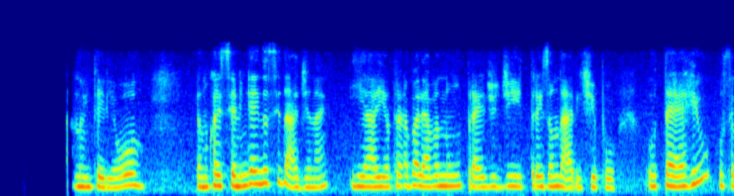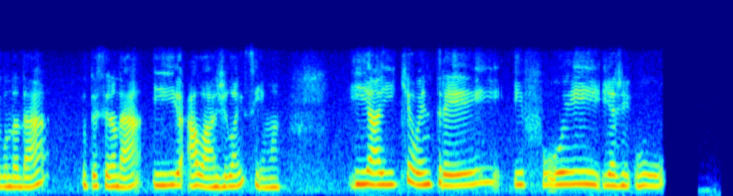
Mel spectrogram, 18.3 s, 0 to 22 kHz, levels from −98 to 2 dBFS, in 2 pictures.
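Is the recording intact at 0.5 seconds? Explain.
No. Speech suppressed in double talk runs from 0.00 to 0.92 s: the speech drops by roughly 40 dB, likely because an echo canceller mistook overlapping talk for echo.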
